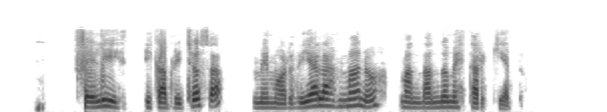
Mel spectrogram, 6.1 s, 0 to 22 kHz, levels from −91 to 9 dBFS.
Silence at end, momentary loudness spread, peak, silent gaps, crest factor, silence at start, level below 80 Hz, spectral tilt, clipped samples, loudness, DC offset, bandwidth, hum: 1 s; 10 LU; -2 dBFS; 0.53-0.73 s, 1.30-1.40 s, 2.30-2.51 s, 3.91-3.97 s; 18 dB; 0.35 s; -64 dBFS; -6.5 dB/octave; under 0.1%; -20 LUFS; under 0.1%; 7.6 kHz; none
